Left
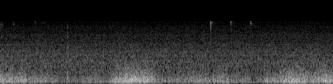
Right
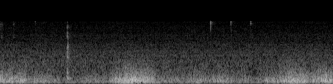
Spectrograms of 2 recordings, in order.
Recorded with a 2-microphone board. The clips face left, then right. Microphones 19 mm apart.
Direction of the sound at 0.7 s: 60° right (ahead or behind).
